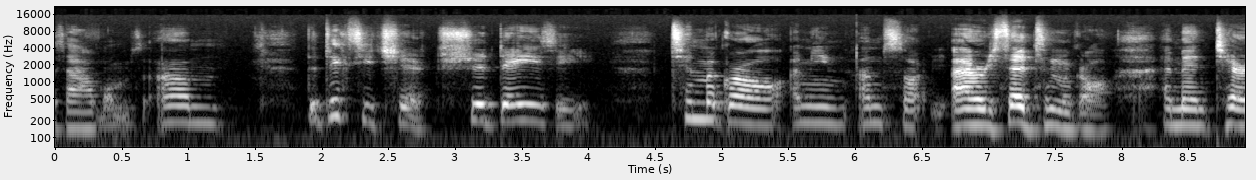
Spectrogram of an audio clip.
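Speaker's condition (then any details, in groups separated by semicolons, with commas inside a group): Cerebral palsy; present from birth; about 30 years since birth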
